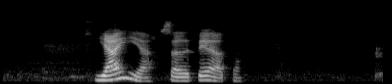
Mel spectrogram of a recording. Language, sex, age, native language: Icelandic, female, 30-39, Icelandic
